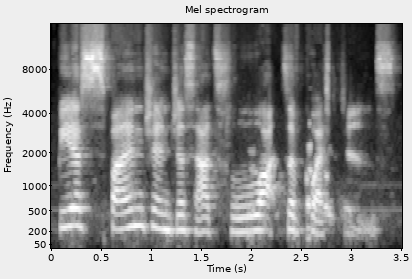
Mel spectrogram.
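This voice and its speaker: A woman's voice: medium pitch, slow, fairly bright tone, slight background noise. A woman as a guest expert in a podcast interview, giving upbeat, encouraging advice. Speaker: college planning expert, guest.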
